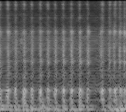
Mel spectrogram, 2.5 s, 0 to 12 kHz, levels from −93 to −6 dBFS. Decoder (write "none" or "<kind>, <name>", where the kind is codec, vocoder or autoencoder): vocoder, Vocos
